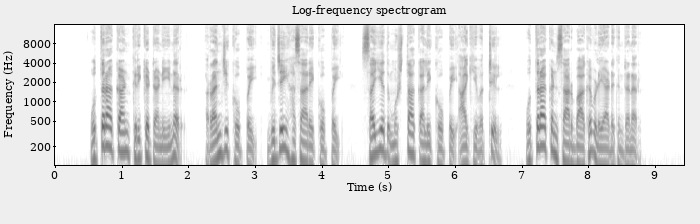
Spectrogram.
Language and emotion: Tamil, neutral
